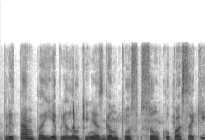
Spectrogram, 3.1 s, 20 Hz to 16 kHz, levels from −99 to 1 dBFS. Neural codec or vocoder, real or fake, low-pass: codec, 24 kHz, 3 kbps, HILCodec; fake; 10.8 kHz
